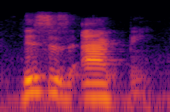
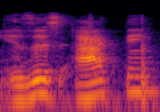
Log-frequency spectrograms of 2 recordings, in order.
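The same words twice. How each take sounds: First: Said in the usual way. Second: Rising, doubtful question on this; questioning rise. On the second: Shown as a demonstration. Mocking the film to viewers, incredulous rising question. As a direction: ask it in disbelief, this lifted.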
